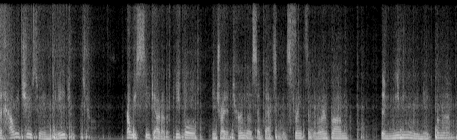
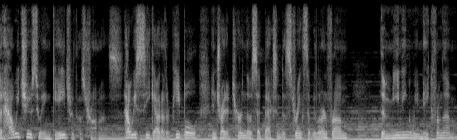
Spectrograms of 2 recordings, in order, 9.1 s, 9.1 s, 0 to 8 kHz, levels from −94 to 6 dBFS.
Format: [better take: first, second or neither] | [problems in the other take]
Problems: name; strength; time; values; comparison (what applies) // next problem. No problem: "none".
second | noise reduction (neural mask model RNNoise)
